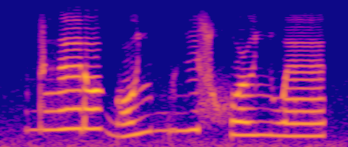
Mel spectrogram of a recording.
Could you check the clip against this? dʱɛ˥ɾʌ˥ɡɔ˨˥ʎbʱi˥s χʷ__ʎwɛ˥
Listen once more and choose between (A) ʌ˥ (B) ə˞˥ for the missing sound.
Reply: B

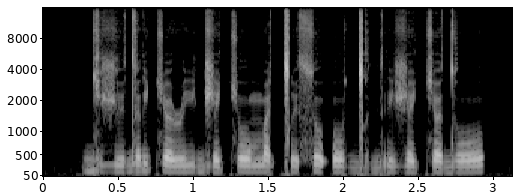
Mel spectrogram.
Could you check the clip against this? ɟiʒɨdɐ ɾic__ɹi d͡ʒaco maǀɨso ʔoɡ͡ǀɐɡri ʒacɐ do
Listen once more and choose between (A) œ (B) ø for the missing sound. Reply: A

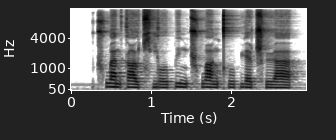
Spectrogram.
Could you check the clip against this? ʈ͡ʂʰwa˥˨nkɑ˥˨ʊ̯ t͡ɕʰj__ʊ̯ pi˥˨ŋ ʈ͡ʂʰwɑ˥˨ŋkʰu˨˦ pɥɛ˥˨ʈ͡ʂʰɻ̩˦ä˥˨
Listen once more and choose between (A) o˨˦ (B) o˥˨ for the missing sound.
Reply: A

